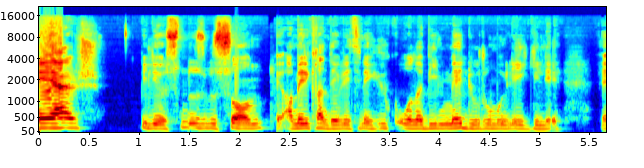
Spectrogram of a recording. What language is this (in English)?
Turkish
